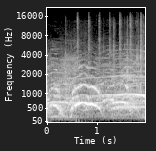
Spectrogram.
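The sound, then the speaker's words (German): A cinema audience at a screening of The Room bursts into loud, sustained cheering as the film's title appears, many voices whooping and shouting together with rising and falling cries over a dense roar of crowd noise. “Der Saal bricht in Jubel aus, als der Titel des Films erscheint, der erste von vielen emotionalen Ausbrüchen in den nächsten 99 Minuten.”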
